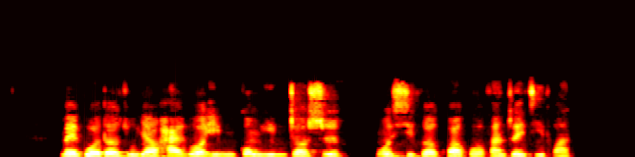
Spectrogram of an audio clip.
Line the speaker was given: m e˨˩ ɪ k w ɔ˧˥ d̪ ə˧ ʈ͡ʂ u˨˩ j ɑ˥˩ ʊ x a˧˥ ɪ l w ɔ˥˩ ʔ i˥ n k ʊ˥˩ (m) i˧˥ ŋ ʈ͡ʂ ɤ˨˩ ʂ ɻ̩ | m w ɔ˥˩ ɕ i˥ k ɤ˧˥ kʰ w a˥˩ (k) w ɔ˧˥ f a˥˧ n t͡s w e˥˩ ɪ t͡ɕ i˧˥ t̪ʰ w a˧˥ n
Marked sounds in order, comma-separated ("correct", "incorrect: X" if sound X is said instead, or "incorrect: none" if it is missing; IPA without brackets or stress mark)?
incorrect: ŋ, correct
